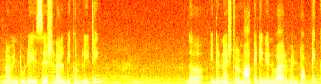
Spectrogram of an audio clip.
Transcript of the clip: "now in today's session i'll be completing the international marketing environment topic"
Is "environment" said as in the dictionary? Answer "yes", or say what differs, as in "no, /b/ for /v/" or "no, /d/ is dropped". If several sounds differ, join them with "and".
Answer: no, /ɹ/ is dropped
